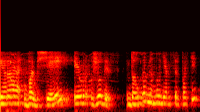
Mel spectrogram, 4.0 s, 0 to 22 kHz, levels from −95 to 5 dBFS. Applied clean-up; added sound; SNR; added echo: neural mask model DeepFilterNet 3.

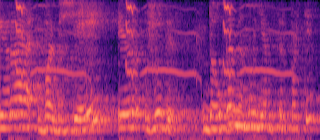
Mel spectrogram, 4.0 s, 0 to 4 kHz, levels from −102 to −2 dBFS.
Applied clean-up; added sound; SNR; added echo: none; Meow; 12 dB; reverberation time 1.0 s.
